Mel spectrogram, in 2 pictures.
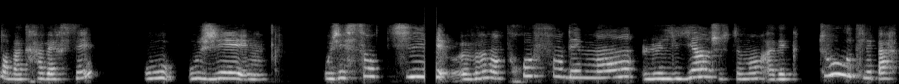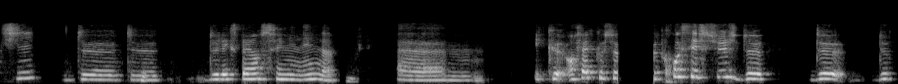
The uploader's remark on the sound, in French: il s'agit d'une rediffusion d'un live Instagram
